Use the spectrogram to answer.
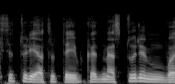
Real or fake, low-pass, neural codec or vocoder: real; 10.8 kHz; none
